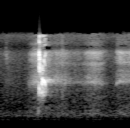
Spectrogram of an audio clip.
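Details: Newborn baby hiccups: one short, abrupt hiccup over faint room noise.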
